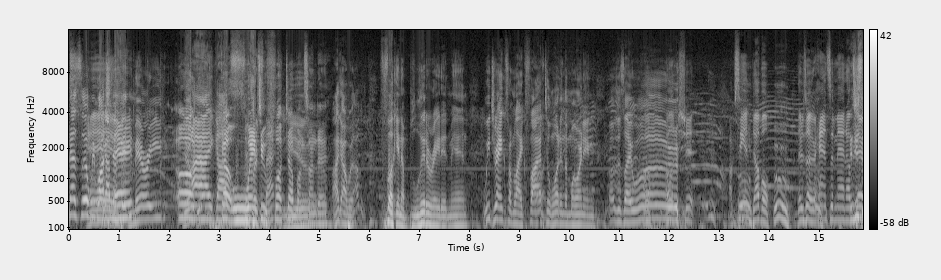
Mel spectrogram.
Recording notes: live from 10 Sports Bar and Grill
